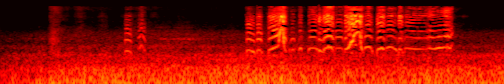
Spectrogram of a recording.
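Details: Labradoodle excited while digging in sand, giving a burst of high, squeaky whines and yelps that crowd together after a few isolated squeals, over low outdoor rumble.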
